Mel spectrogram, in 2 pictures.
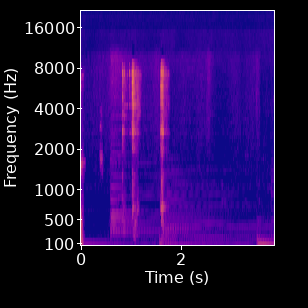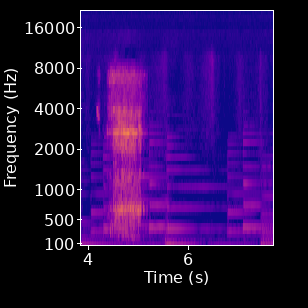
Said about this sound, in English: oh, that was just me sipping my coffee.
